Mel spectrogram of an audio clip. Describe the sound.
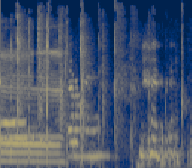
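Short burst of applause for a guest at the end of the Smash TV show, a few hands clapping in quick, uneven bursts, over a sustained tonal sound at first and then voices talking.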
